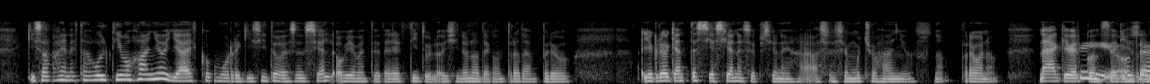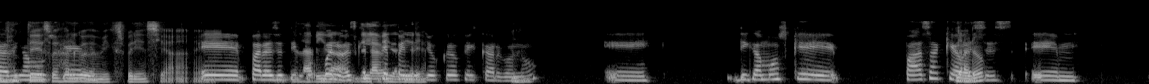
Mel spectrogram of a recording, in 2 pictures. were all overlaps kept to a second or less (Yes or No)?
No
